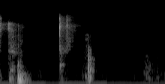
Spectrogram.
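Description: Two light clicks about half a second apart, from painting supplies being handled on a tabletop.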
